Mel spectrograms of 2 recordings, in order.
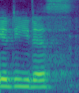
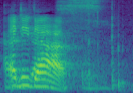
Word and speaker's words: adidas: here we have the adidas i'm saying it wrong i know we say that here in north america but it's adidas so here we have the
